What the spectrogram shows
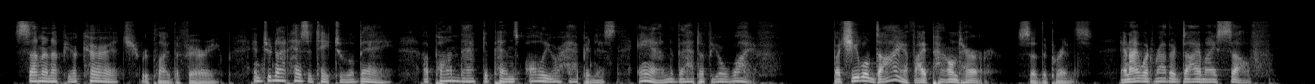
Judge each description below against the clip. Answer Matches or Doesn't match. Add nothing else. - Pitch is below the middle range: Matches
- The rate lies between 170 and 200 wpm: Matches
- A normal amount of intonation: Matches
